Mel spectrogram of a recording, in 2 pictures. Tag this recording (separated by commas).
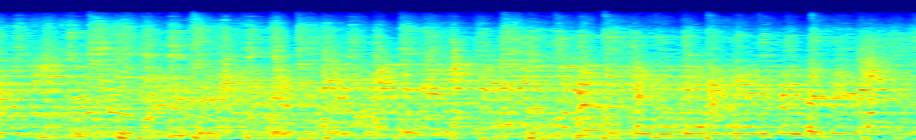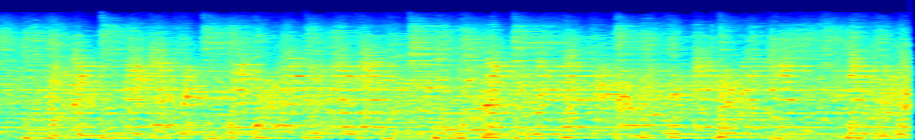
playing steelpan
